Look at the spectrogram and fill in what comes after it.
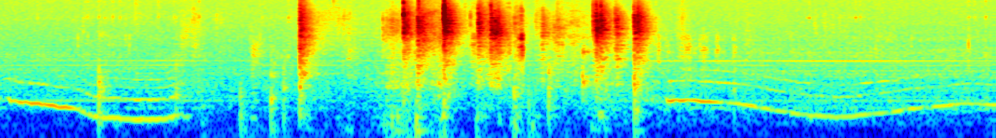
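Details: Oriental Shorthair cat attacking a Rottweiler: drawn-out wavering yowls at start and end frame a burst of harsh, noisy hisses and spits in the middle, with dog scuffling and a man's voice.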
